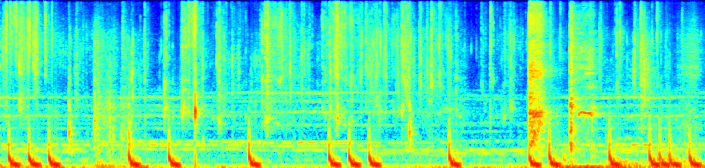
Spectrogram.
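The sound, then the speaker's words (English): Crunching as a hard novelty joke candy called Animal Toenails is chewed, a rapid irregular series of sharp cracks and crunches for several seconds with no one talking. “Crunchy?”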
